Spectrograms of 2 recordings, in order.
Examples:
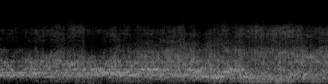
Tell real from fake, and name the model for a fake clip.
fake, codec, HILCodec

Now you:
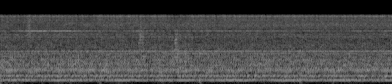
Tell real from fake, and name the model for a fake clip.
fake, vocoder, WaveNeXt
